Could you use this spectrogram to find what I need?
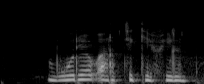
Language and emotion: Russian, neutral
